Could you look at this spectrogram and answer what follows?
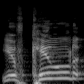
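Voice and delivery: high, booming accusation; defiant sailor. Acted. Sailor accusing a killer, loudly outraged. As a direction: throw the charge out loud and high.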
